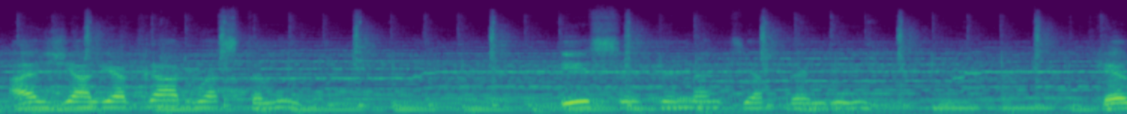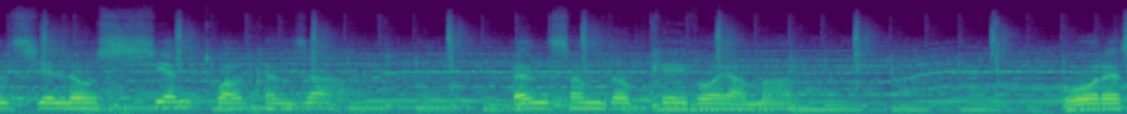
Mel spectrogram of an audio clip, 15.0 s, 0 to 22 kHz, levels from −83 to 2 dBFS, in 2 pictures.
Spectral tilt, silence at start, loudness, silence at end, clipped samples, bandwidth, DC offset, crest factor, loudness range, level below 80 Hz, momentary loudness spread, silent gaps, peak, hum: -5.5 dB/octave; 0 s; -24 LUFS; 0 s; under 0.1%; 16 kHz; 0.3%; 18 dB; 2 LU; -46 dBFS; 9 LU; none; -6 dBFS; none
